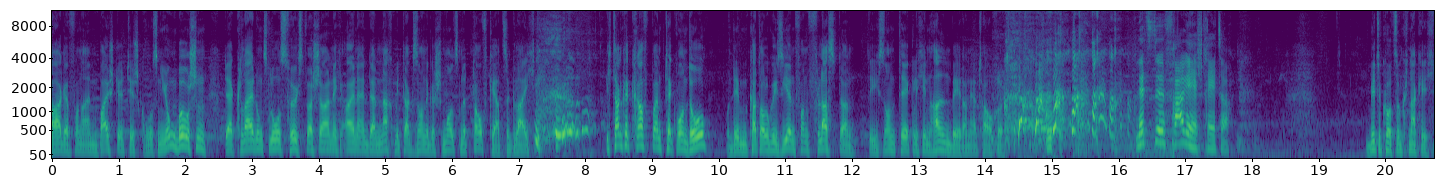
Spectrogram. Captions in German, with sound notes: von einem beistelltischgroßen Jungburschen, der kleidungslos höchstwahrscheinlich einer in der Nachmittagssonne geschmolzenen Taufkerze gleicht. (Lachen) Ich tanke Kraft beim Taekwondo und dem Katalogisieren von Pflastern, die ich sonntäglich in Hallenbädern ertauche. (Lautes Lachen) Letzte Frage, Herr Sträter. Bitte kurz und knackig.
